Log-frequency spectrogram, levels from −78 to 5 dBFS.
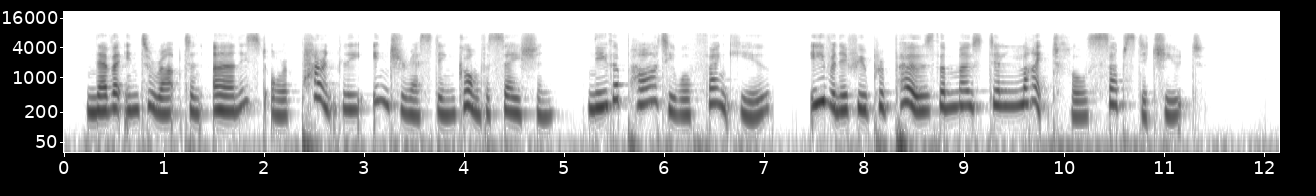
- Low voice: No, high, 225 Hz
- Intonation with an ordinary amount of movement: No, wide, 6.0 semitones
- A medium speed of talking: No, slow, 105 wpm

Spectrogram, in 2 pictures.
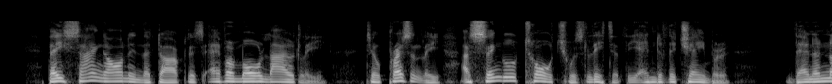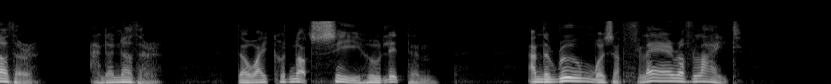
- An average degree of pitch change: No, wide, 5.8 semitones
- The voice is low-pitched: Yes, low, 115 Hz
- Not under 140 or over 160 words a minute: Yes, average, 150 wpm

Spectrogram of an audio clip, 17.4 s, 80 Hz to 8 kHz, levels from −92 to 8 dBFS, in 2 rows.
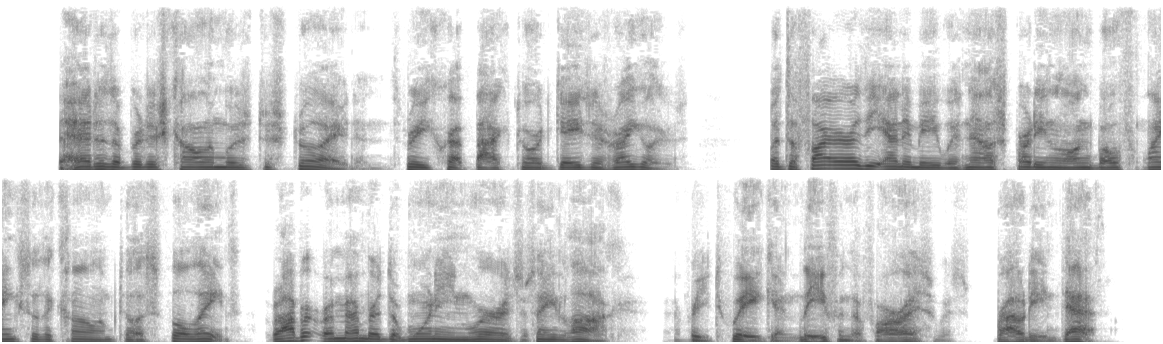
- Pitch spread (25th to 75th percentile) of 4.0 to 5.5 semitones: No, average, 3.3 semitones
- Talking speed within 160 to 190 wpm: Yes, average, 185 wpm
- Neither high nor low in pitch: No, low, 110 Hz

